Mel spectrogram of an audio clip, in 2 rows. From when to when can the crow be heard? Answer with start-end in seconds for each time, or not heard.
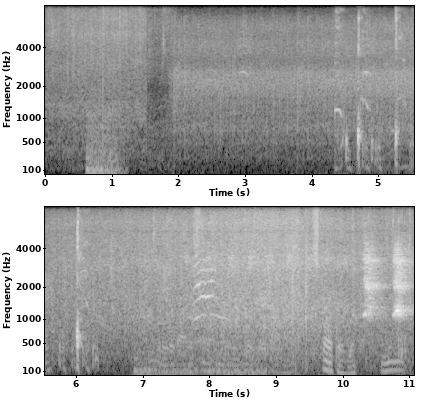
not heard.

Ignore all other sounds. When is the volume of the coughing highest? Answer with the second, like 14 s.
6 s.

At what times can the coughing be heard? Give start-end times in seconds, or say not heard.
4.3-6.3.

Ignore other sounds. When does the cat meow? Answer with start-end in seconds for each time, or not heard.
0.6-1.2, 6.8-8.9.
